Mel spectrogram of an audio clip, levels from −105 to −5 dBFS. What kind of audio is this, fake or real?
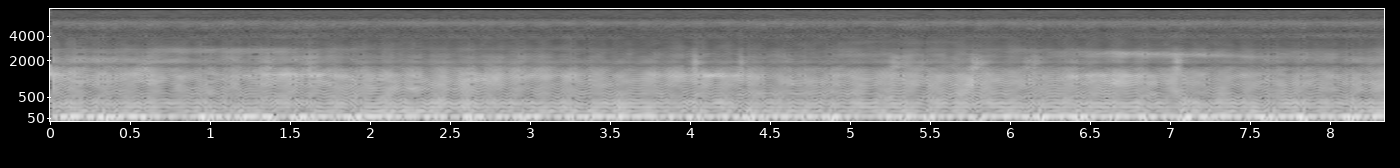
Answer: fake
